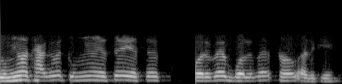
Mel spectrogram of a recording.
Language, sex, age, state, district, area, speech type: Bengali, male, 18-30, West Bengal, Nadia, rural, conversation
